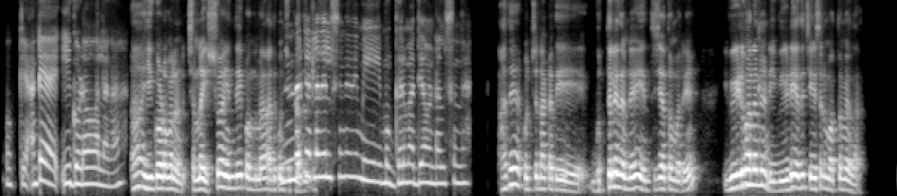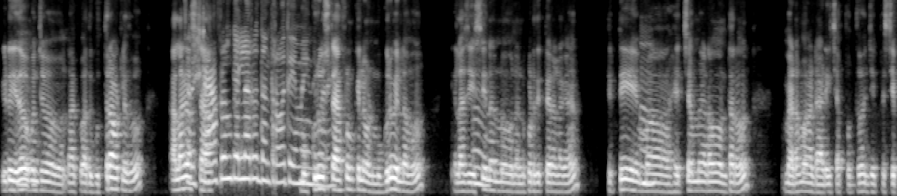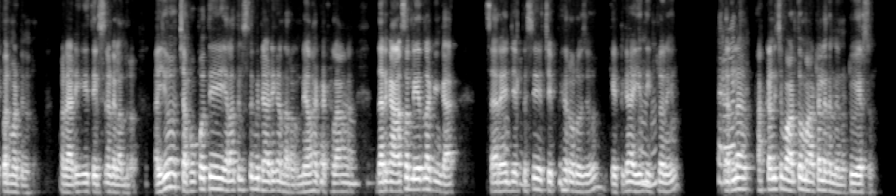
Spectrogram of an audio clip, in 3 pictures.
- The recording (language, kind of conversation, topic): Telugu, podcast, అనుకోకుండా మీ జీవితాన్ని మార్చిన వ్యక్తి గురించి మీరు చెప్పగలరా?
- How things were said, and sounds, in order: in English: "ఇష్యూ"; tapping; in English: "స్టాఫ్"; in English: "స్టాఫ్"; in English: "స్టాఫ్ రూమ్‌కి"; other background noise; in English: "హెచ్ఎం మేడం"; in English: "మేడం"; in English: "డ్యాడీకి"; in English: "డ్యాడీకి"; in English: "డ్యాడీకి"; in English: "ఆన్సర్"; in English: "టూ"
